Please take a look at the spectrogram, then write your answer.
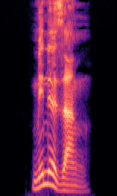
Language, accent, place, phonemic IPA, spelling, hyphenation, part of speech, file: German, Germany, Berlin, /ˈmɪnəˌzaŋ/, Minnesang, Min‧ne‧sang, noun, De-Minnesang.ogg
- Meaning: a form of medieval courtly love song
